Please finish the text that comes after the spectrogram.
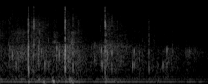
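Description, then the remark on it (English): Faint, scattered applause from a church audience, a few sharper claps standing out over a low, steady hum before it thins away. “You can clap for that, absolutely.”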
